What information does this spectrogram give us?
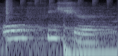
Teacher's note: The stress placed in the first syllable o, so it pronounced like officer.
